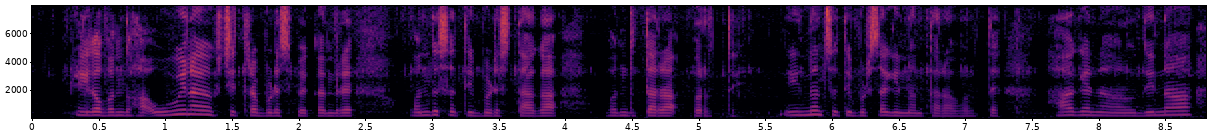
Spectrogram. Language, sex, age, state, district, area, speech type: Kannada, female, 30-45, Karnataka, Chikkaballapur, rural, spontaneous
